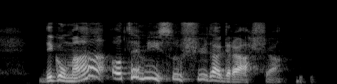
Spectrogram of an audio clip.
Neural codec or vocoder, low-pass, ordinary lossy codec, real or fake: none; 7.2 kHz; Opus, 64 kbps; real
